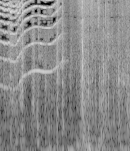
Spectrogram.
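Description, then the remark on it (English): Steady crinkling and rustling of a plastic takeaway bag holding a delivered curry being handled, with scattered sharp crackles over two seconds and a faint high squeaky tone at the start. “Excuse the rustling bag now.”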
